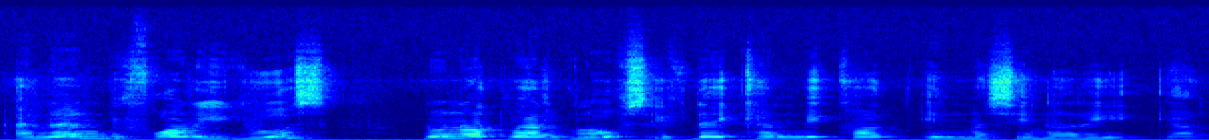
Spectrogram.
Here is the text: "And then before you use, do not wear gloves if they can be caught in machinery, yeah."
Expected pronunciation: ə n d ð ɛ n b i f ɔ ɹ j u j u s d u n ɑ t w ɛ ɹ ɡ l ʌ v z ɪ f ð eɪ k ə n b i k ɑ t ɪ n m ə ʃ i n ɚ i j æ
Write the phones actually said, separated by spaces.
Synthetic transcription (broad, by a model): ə n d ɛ n b i f ɔ ɹ j u j u s d u n ɑ t w ɛ ɹ ɡ l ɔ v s ɪ f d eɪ k ə n b i k ɑ t ɪ n m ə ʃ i n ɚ i j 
